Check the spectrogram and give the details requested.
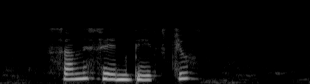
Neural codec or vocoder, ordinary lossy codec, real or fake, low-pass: codec, 16 kHz in and 24 kHz out, 1.1 kbps, FireRedTTS-2 codec; none; fake; 5.4 kHz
